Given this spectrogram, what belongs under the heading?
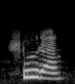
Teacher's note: তালব্যস দন্তসর মত উচ্চারণ করা যাবে না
